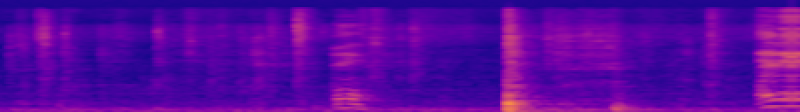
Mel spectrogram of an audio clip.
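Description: A metal cooking pot set down on a hard surface with one sharp knock, followed by a lighter knock about half a second later, amid faint handling clicks of a plastic zip bag.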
